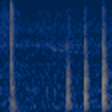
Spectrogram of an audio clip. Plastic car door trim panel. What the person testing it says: it feels solid. It sounds solid.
